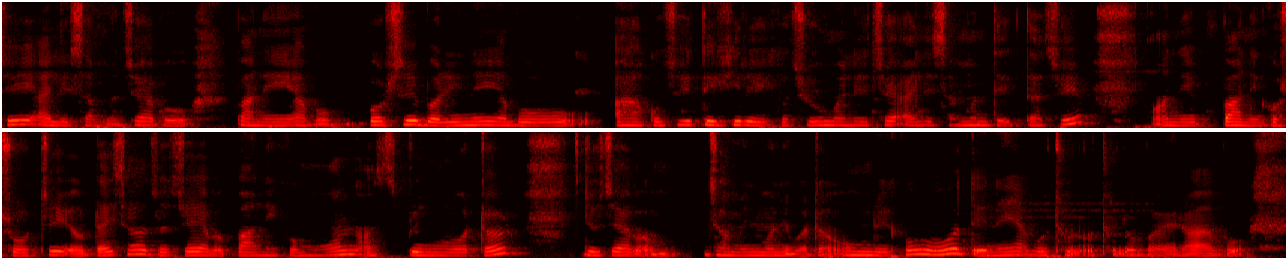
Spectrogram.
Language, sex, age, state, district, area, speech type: Nepali, female, 18-30, West Bengal, Darjeeling, rural, spontaneous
